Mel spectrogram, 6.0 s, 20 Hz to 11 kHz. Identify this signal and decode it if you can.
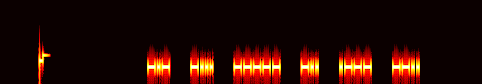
Morse code, heard as a keyed tone, about 39 wpm, spaced as for 23 wpm, 700 Hz. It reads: KB0DJZ
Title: USA Call Signs - 6 Characters - 3x Character Spacing - 40wpm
